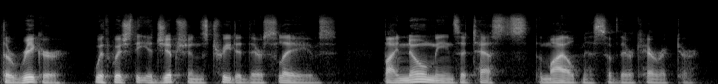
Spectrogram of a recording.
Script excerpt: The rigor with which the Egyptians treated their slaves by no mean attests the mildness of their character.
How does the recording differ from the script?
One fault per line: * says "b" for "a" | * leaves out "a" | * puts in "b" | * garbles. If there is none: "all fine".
* says "means" for "mean"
